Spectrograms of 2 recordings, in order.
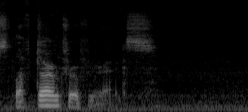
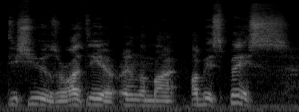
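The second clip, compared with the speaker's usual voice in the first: slow, softer mock French accent; ridiculous French accent; 3 semitones higher, 7 dB quieter than usual. Modeller finding tissues in the hobby space, ridiculous French accent. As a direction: draw it out in a silly French accent. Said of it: "that is my ridiculous French accent".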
